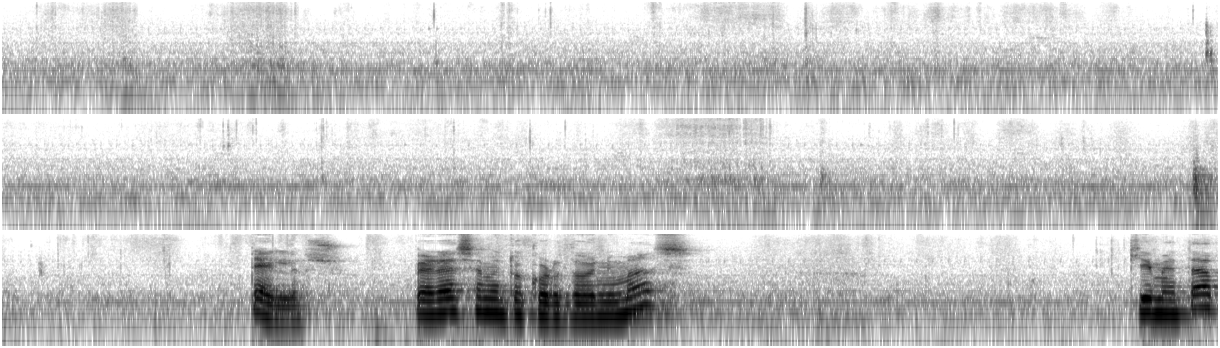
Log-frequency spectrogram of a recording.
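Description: Crocheted fabric rustles softly as hands handle it.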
